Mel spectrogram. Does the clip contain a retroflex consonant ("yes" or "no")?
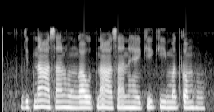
no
